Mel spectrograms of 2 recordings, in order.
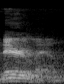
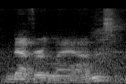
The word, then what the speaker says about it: Nairland: No one had ever set foot on Nairland, I knew. Originally pronounced Neverland. I was right. You're so smart, yeah. Then Nairland, the name had eventually come to be spelt as it sounded.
